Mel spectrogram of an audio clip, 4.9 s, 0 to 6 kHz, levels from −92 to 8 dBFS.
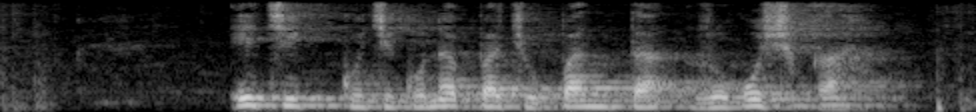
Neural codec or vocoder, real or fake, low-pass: none; real; 5.4 kHz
